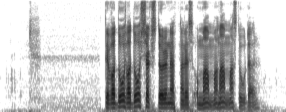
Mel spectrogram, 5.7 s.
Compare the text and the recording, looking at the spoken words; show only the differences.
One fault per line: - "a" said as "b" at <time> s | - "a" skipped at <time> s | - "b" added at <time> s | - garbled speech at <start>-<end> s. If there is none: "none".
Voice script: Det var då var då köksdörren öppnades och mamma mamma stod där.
none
